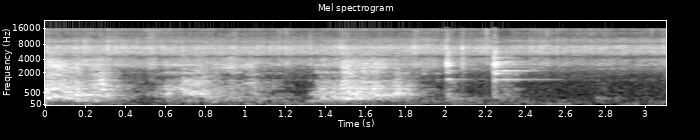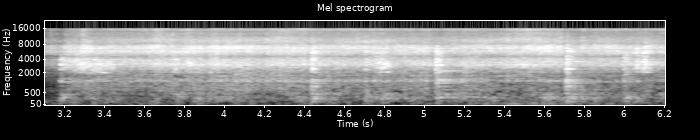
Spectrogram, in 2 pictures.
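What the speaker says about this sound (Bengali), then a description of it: "গাজরটা আমার হালকা ভাজা হয়ে গেছে" Winter carrots frying lightly in a pan, stirred in several bursts of scraping and sizzling, then a fuller, steadier sizzle takes over, heard close with no talking.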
